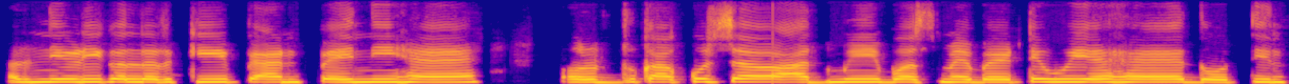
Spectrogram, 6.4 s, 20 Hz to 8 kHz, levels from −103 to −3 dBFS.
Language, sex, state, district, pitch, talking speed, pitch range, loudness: Hindi, male, Maharashtra, Chandrapur, 265 Hz, 175 wpm, 260-270 Hz, -12 LUFS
